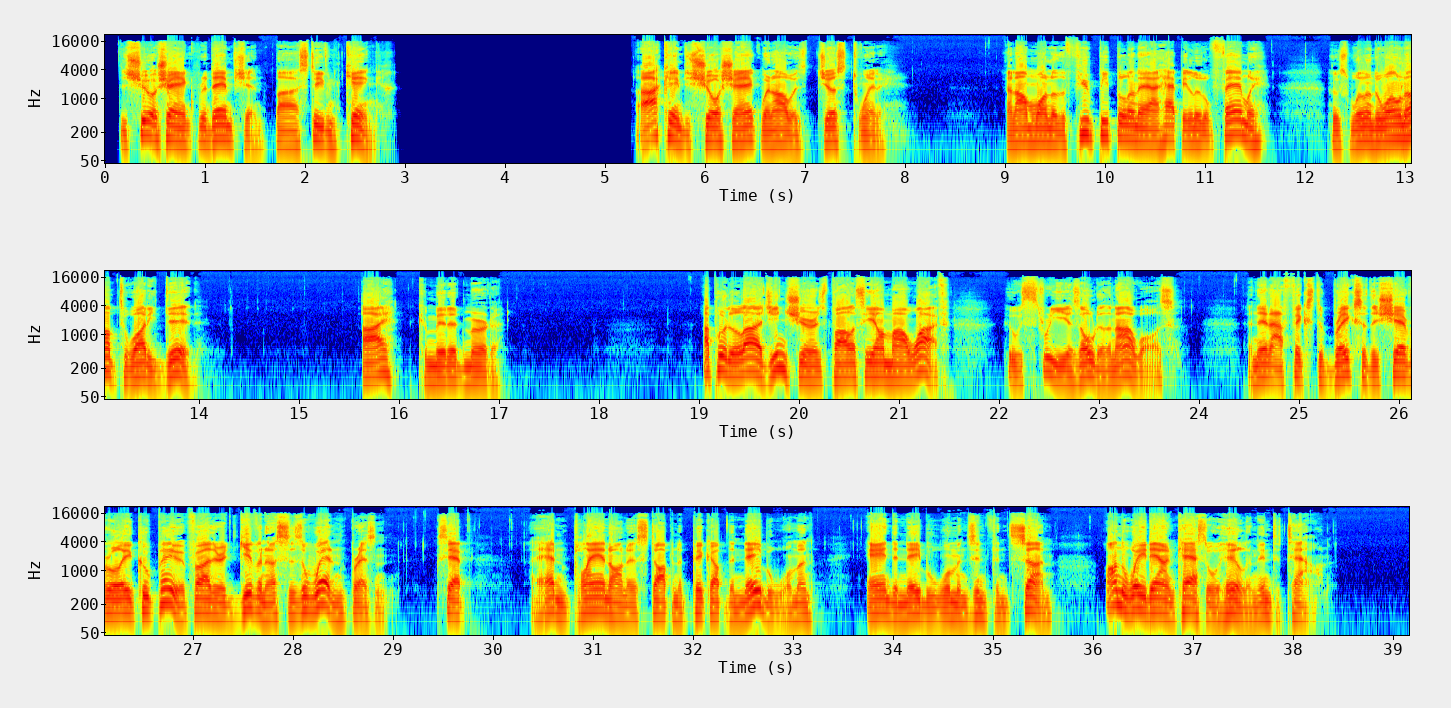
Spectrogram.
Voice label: Audio Book

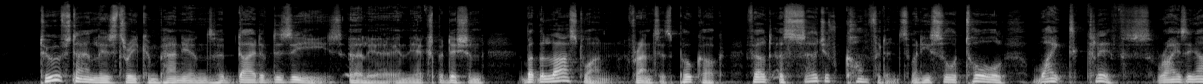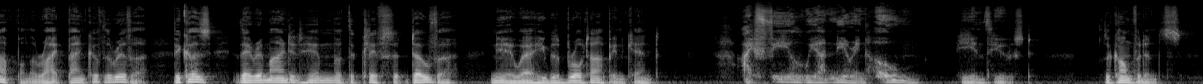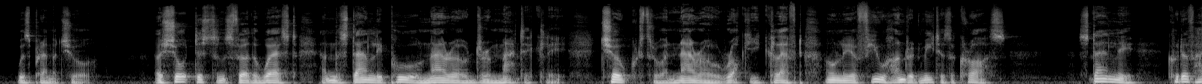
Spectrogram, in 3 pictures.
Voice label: Narrative

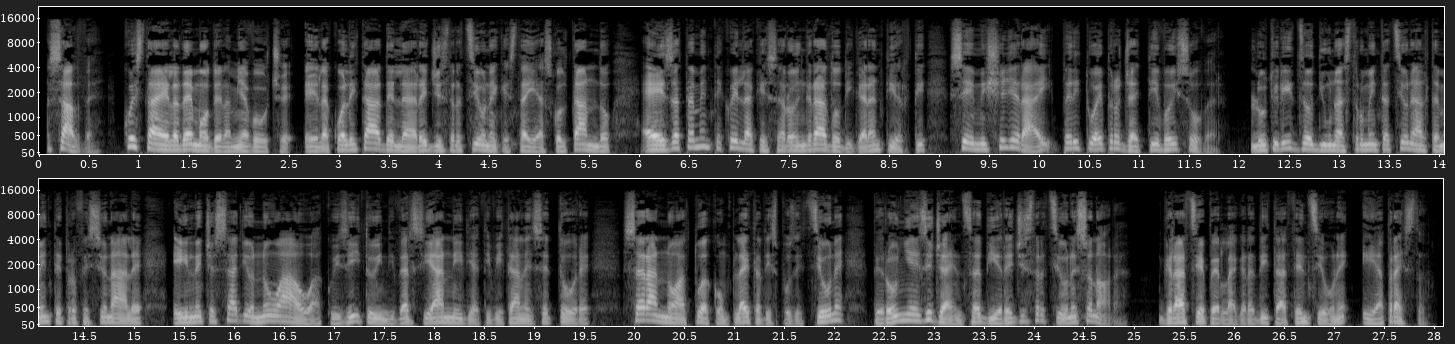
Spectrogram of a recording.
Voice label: quality studio

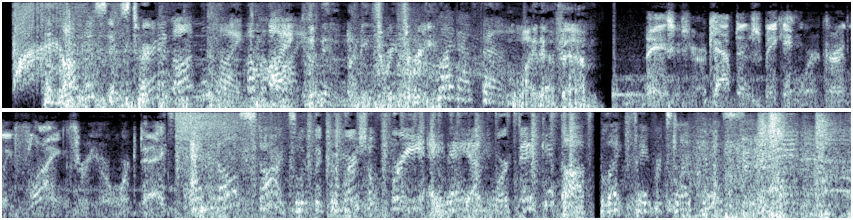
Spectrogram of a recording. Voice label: Imaging Adult Contemporary

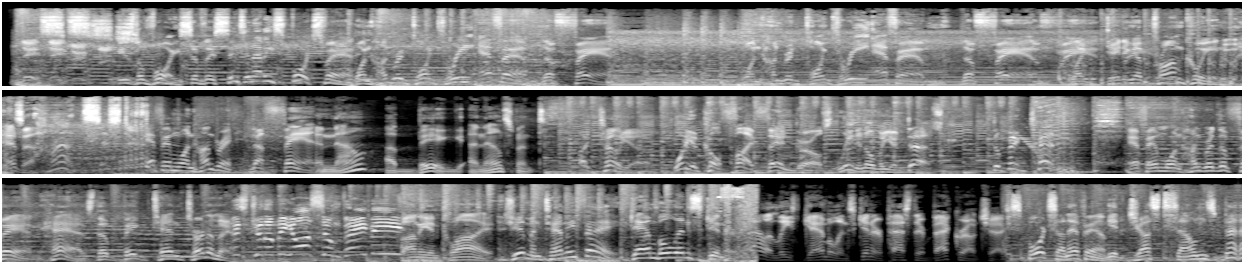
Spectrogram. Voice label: radio imaging

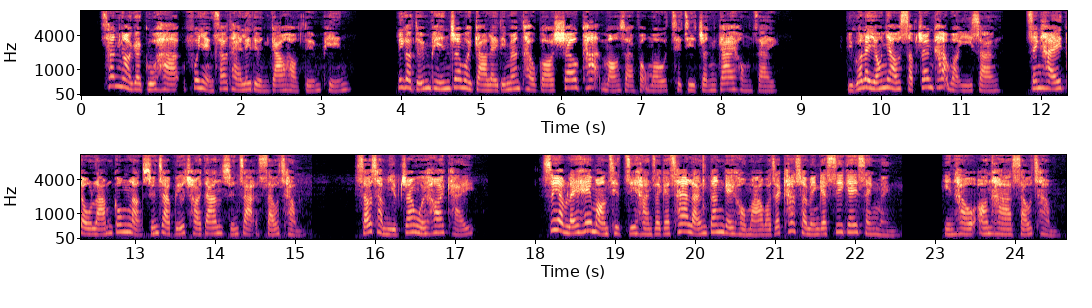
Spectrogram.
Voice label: Cantonese explainer

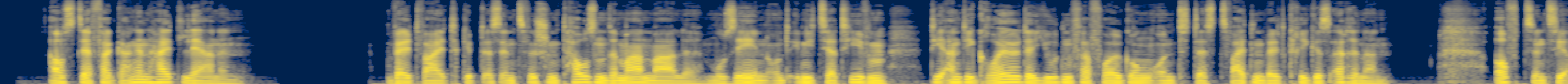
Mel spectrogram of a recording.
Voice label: German; Anne Frank

